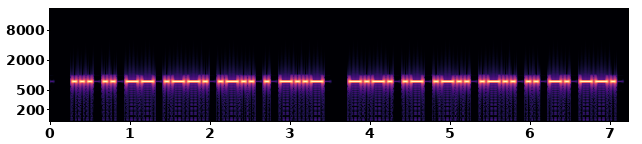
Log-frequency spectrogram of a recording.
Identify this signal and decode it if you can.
Morse code, heard as a keyed tone, about 25 wpm, 750 Hz. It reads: SIMPLEX CALLING
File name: Morse / 25WPM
